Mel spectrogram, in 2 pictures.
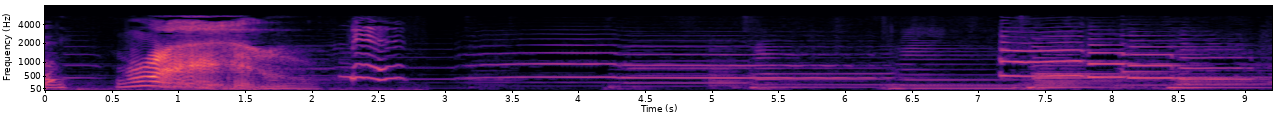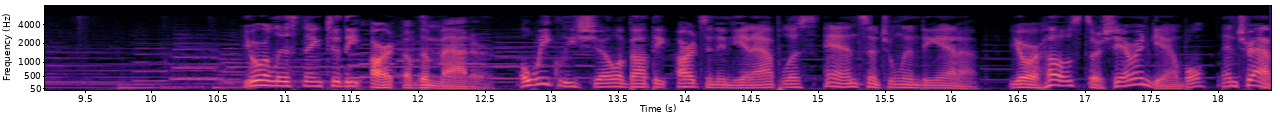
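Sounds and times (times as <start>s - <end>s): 
voice imitating a lion's roar: 0.0s - 2.5s
speech: 0.5s - 1.9s, 10.7s - 18.3s
steady instrumental music: 2.0s - 18.3s.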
